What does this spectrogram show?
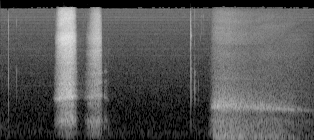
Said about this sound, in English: Yes, that is how I inhale anything that I smoke. Quite harshly.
